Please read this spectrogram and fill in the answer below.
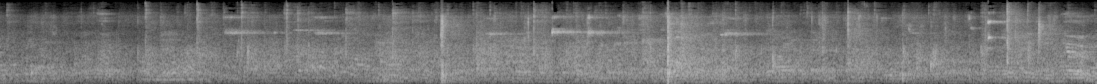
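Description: Table tennis balls clicking off bats and the table during a rally, with more clicks from play at neighbouring tables, over a background of voices in a large hall. The two loudest clicks come about four and a half and six and a half seconds in.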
